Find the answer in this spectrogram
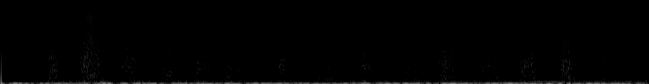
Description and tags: Feet Drag on Carpet
dragging my feet on carpet
carpet, feet, socks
